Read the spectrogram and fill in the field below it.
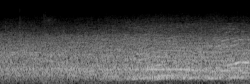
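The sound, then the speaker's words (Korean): A baseball stadium crowd of home fans cheers in a dense, steady roar of many voices, loud and sustained throughout with no pauses, no single voice standing out, as batter Lee Han-su comes up in the bottom of the ninth with the bases loaded and no outs. “지금 홈팬들의 열렬한 환호 속에 등장하고 있습니다.”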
